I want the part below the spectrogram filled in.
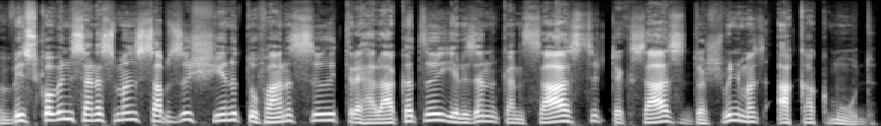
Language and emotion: Kashmiri, neutral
